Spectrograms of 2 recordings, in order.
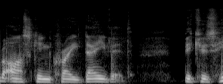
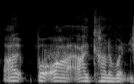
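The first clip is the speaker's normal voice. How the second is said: normal talking voice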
